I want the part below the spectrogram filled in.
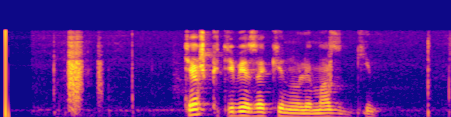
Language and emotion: Russian, neutral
